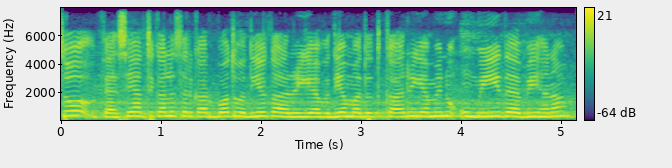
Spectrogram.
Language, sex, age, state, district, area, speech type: Punjabi, female, 18-30, Punjab, Muktsar, urban, spontaneous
